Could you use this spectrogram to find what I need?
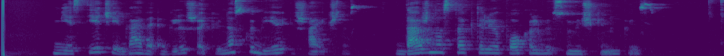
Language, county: Lithuanian, Tauragė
